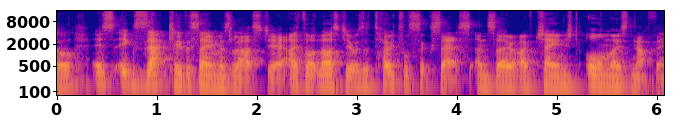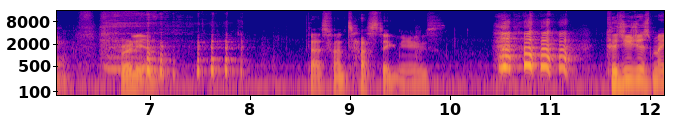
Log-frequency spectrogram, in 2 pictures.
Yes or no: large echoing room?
no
